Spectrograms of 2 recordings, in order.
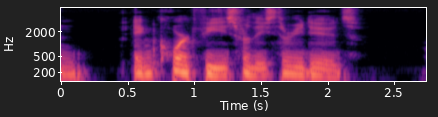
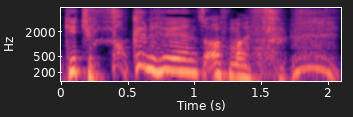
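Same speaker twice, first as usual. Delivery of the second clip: mock angry snarl; 11 semitones higher than usual. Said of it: "It's like".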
